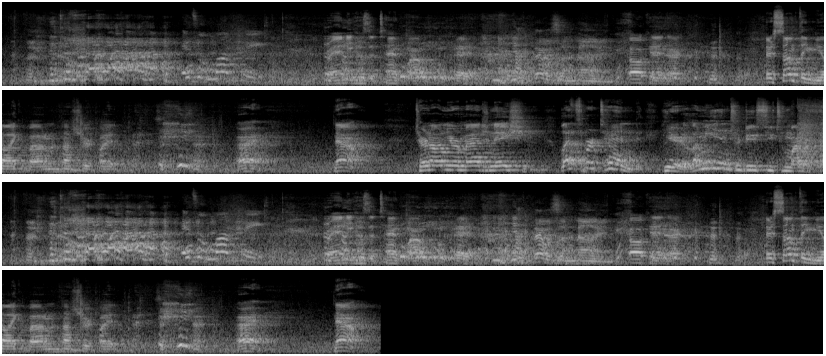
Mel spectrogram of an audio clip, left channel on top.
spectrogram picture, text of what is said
It's a love-hate. Randy has a 10, wow, okay. That was a 9. Okay, 9. There's something you like about him, not sure quite. Alright, now, turn on your imagination. Let's pretend. Here, let me introduce you to my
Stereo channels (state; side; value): drops out; right; at 12.1 s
